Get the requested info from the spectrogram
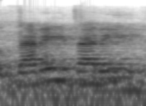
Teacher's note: the tip of your tongue is gonna pop on the roof of your mouth on the very, very. So what you should feel on hand is you should feel short hand, it should buzz up to your nose, and your mouth should almost go around like this.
